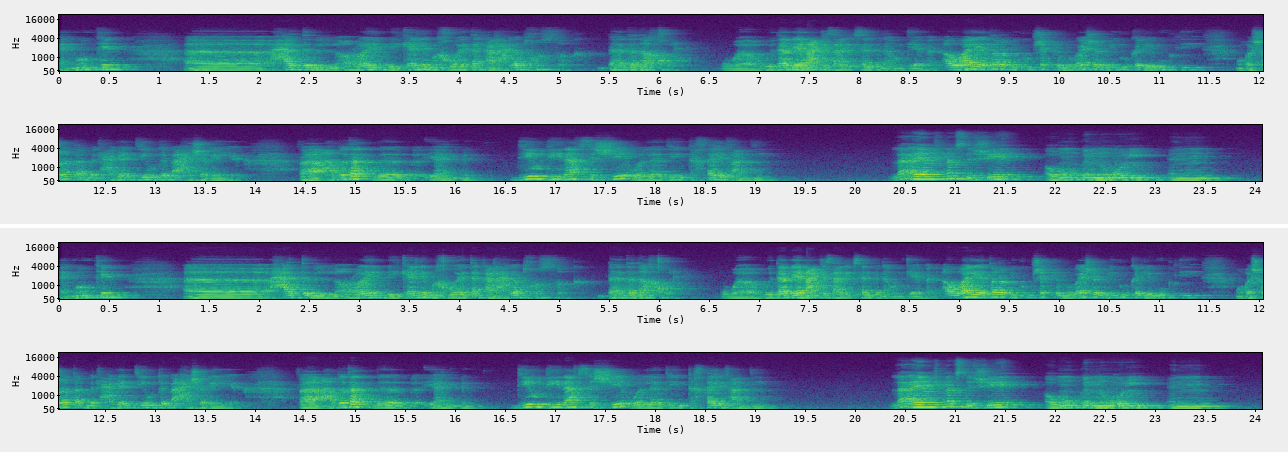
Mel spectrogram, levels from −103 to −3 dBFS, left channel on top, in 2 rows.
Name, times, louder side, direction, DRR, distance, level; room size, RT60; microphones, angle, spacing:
voice 1, 0.0-5.0 5.4-6.1 6.6-16.1 16.5-19.1 22.4-22.7, right 1 dB, 55° right, -1 dB, 0.6 m, -27 dB
voice 2, 20.4-21.5 21.9-23.5, right 1 dB, 10° right, -2 dB, 0.4 m, -23 dB
3.8 x 2.0 x 3.0 m, 0.75 s
head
